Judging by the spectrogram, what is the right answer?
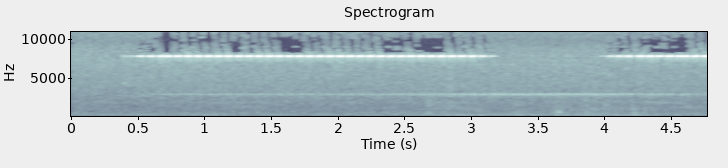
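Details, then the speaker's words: E-Flite 60A brushless ESC: only a faint, thin high whine pulsing quickly on throttle with no motor spin; the motor works with another controller and the arming beeps are very quiet, so the speed controller has failed. "I don't know if you can hear that high-pitched but um but that's it not getting any motion"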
